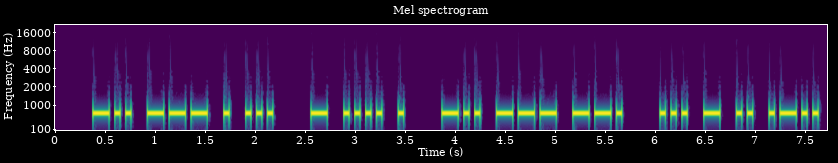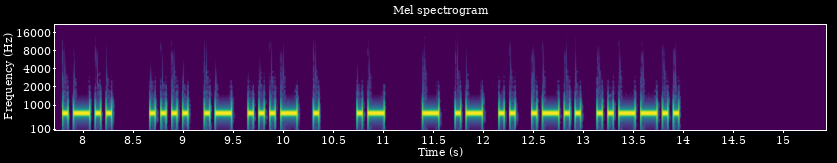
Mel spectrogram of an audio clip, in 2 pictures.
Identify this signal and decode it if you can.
Morse code, heard as a keyed tone, about 21 wpm, 700 Hz. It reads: DOES THE DOG STILL HAVE A TAIL?
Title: Sentences from Top 1000 Words - Review Part 3 - 22wpm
